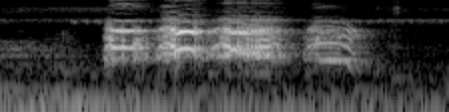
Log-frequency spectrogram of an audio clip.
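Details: Bantam rooster (gà tre), a small ornamental breed in Hanoi, Vietnam, crowing: a loud, harmonically rich, multi-part call lasting about a second, rising and holding before a short falling tail, over a quiet background with a faint steady high insect whine.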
